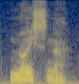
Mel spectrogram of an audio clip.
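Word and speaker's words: Neusner: eh Jacob eh Newner, yo no sé cómo se pronunciará eh el apellido eh en inglés. Eh, el apellido es de origen alemán. En alemán se dice Jacob Noisna. Ese es el la pronunciación original pues del nombre de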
